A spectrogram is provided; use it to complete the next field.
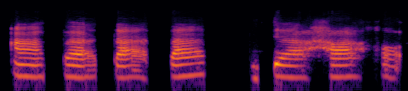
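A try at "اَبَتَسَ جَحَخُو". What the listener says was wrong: Oke, bagus.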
